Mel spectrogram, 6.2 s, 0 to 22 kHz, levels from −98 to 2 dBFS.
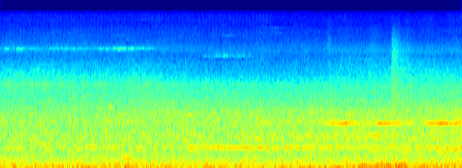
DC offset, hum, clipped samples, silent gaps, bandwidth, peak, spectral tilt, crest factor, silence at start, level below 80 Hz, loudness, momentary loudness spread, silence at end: under 0.1%; none; under 0.1%; none; 15.5 kHz; -12 dBFS; -6.5 dB/octave; 14 dB; 0 s; -30 dBFS; -28 LUFS; 4 LU; 0 s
